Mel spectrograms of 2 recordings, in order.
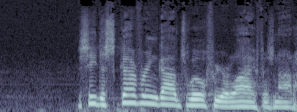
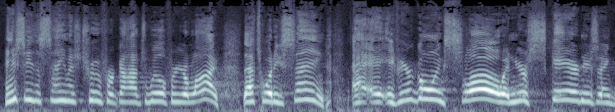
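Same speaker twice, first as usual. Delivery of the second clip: preaching; 8 semitones higher, 7 dB louder than usual. Acted. Preaching climax.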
